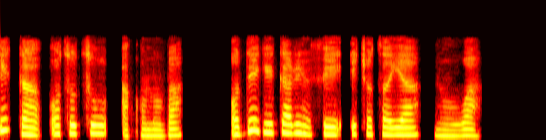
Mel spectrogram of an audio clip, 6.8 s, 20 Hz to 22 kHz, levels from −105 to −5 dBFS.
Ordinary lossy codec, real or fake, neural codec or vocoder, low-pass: none; real; none; 7.2 kHz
